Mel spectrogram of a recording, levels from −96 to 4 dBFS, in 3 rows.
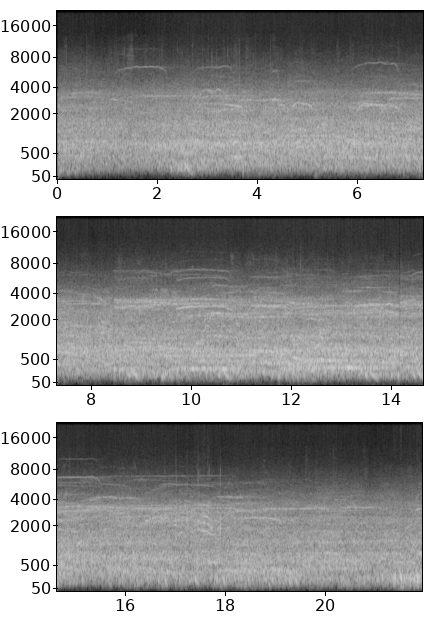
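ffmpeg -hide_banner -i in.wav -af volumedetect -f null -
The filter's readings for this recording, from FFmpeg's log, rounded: mean_volume: -17.1 dB
max_volume: -1.2 dB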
